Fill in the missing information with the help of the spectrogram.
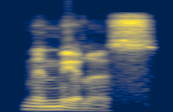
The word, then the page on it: mimulus: British English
